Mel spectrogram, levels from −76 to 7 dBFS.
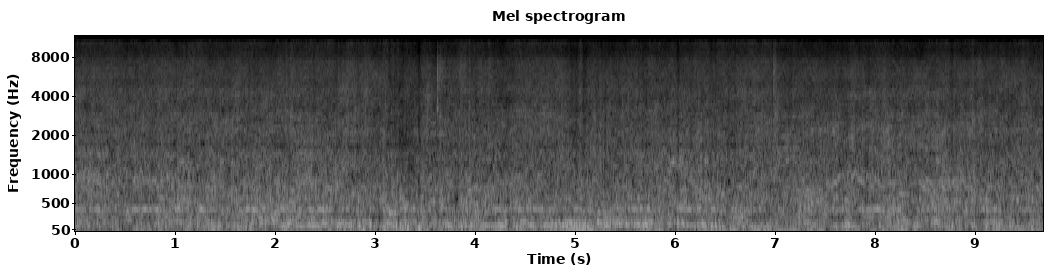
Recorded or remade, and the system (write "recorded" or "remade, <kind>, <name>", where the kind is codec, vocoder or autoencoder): remade, codec, SNAC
